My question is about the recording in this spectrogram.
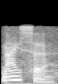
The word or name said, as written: Neisse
